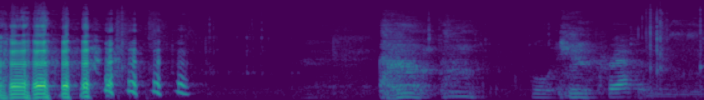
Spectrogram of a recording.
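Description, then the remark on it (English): A man coughs in a quick rapid-fire burst of about eight hacks, goes quiet briefly, then clears his throat with rough, gravelly rasps. “While he's coughing.”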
